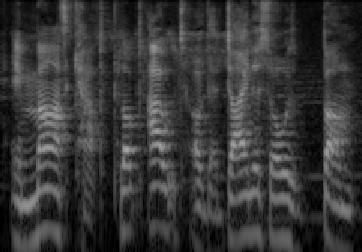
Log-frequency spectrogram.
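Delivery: lively storybook read-aloud; reading to children. A narrator's reading. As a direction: read it like bedtime story time for kids. Reads picture book to children.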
